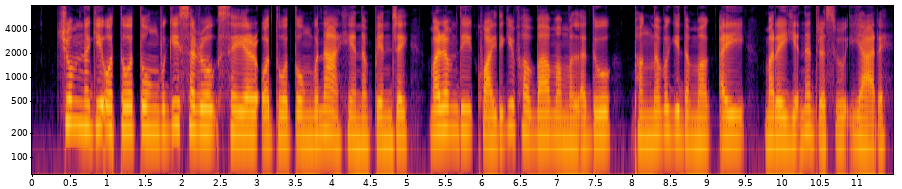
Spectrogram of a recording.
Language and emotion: Manipuri, happy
